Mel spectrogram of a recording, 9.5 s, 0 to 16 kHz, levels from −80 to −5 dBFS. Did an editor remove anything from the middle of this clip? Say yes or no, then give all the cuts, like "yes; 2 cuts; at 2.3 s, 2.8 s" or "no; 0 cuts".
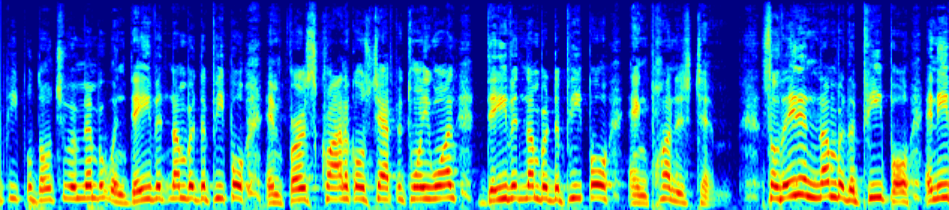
yes; 1 cut; at 6.5 s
